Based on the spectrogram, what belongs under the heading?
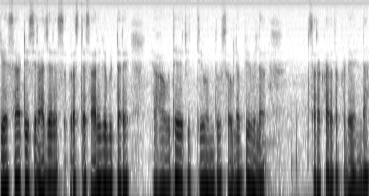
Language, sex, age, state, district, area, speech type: Kannada, male, 18-30, Karnataka, Chikkamagaluru, rural, spontaneous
